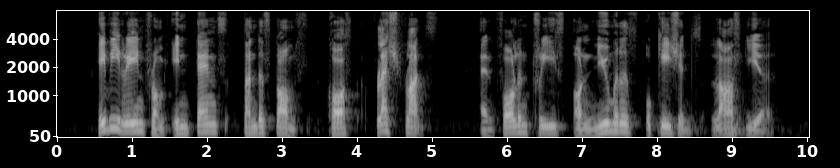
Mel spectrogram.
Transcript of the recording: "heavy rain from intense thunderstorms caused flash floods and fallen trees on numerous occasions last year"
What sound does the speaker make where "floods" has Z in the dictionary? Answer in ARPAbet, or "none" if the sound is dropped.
S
